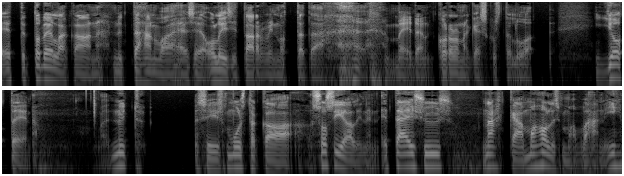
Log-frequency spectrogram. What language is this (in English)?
Finnish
